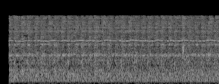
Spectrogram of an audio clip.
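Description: Jensen 51 replica's electrically heated live-steam engine running steadily with a rapid, even mechanical beat and a faint steady high whine beneath.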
